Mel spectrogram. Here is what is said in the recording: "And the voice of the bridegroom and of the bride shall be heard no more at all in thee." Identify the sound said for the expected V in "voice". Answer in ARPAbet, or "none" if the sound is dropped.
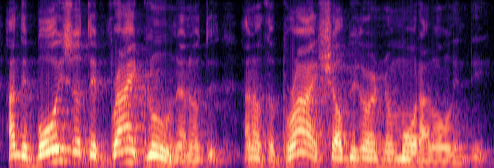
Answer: B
